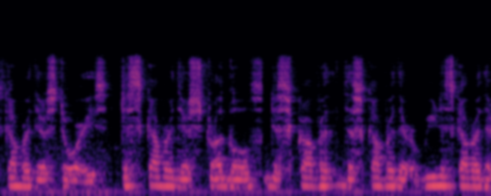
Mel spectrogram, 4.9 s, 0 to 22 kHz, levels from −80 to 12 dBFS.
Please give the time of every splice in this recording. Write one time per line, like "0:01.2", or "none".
0:01.1
0:02.6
